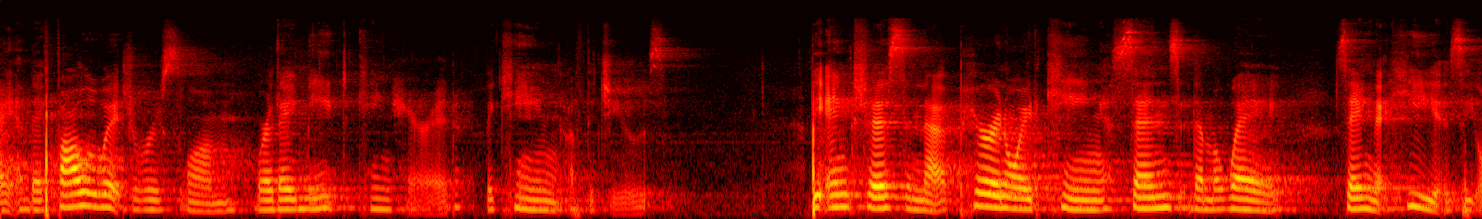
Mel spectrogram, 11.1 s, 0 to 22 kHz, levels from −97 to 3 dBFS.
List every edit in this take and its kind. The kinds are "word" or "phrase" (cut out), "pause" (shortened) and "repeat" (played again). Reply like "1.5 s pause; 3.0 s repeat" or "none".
0.9 s word; 3.5 s pause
